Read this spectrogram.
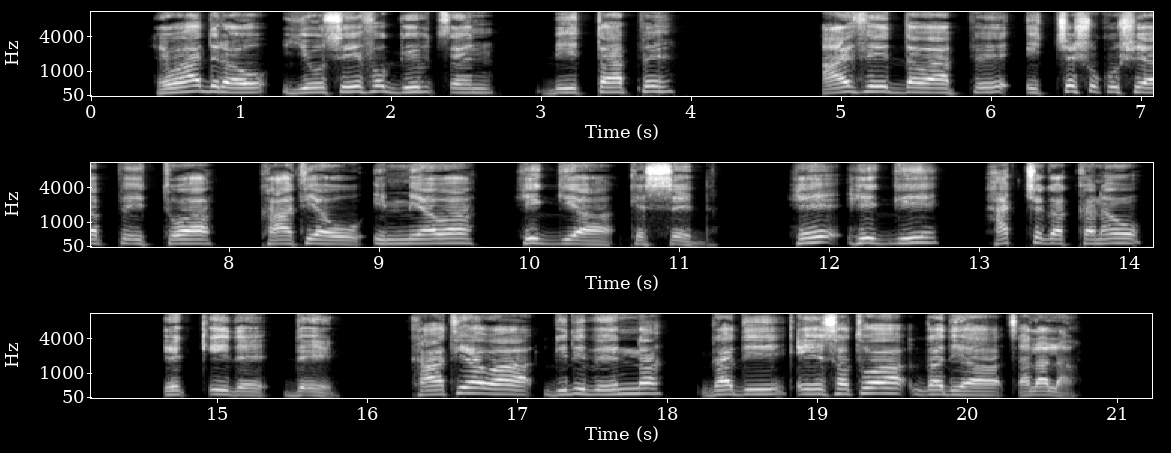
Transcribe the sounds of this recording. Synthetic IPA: hɛwaːd̪ɪɾɐwjo̞ːse̞ːfɔɡɪbt͡sʼːɛn | biːt̪ːaːpːɛ | ɐjfeːd̪ːɐwaːpːɛɪt͡ʃːɛʃʊkʊʃɪjaːpːɛɪt̪ːʊwaː | kaːt̪ɪjawoɪmːɪjaːwaː | hɪɡːɪjaːkɛsːe̞ːd̪ːɐ | hɛɦɪɡːiː | hɐt͡ʃːɛɡɐkːɐnɐw | ɛkʼːiːd̪ɛd̪ɛʔḛːn | kaːt̪ɪjaːwaːɡɪd̪ɪbeːnːɐ | ɡɐd̪iːkʼe̞ːsɐt̪ʊwaːɡɐd̪ɪjaːt͡sʼɐlɐlɐ̰

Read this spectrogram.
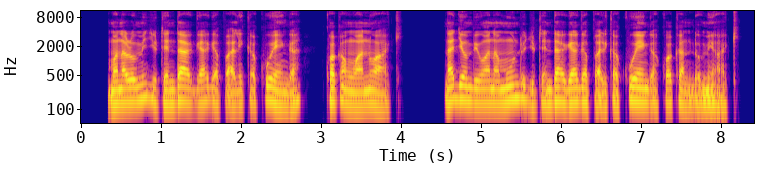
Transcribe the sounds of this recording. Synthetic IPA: mwanalɔmiɟutɛndaɡaɡapa̰likakuhɛŋɡa | kwakam̩wanuwaki̥ | naɟɔmbiwanamunduɟutɛndaɡaɡapa̰lika̰kuhɛŋɡakwakan̩dɔ̰mḭwa̰ki̥

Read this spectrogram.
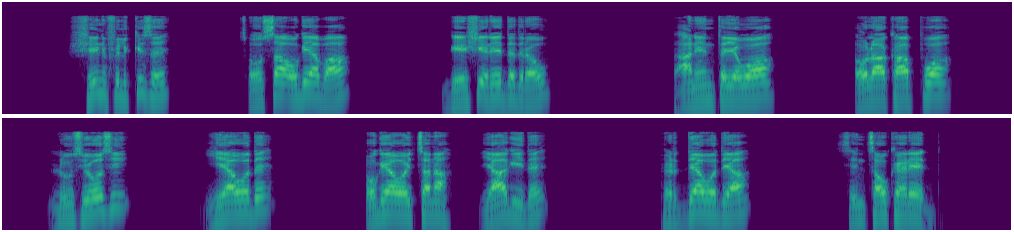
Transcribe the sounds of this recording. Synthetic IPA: ʃɪnfɪlkːɪs̬ɛ | t͡sʼo̞ːsːaːɔɡɪjaːbaː | ɡe̞ːʃːɪɛɾe̞ːd̪ːɐd̪ɪɾɐw | t̪a̰ːnɪɪnt̪ːɛjɛwʊwaː | ɔlaːkaːpːʊwaː | luːs̬ɪjo̞ːs̬ɪ | jɪjaːwɔd̪ɛ | ɔɡɪjaːɔjt͡sːɐnɐ | jaːɡiːd̪ɛ | pɪɾd̪ːɪjaːwɔd̪ɪjaː | sɪnt͡sːɐwkeːɾe̞ːd̪ːɐ̥

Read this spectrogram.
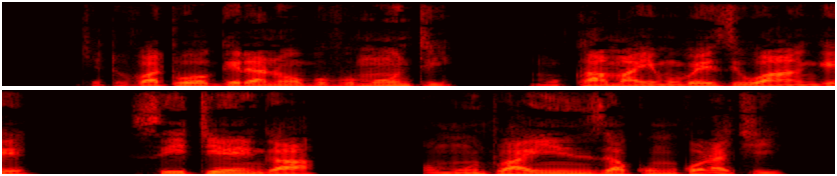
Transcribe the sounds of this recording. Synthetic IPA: cetuvatwo̞ːɡe̞ɾano̞ːβuvumuːnti | mukamaje̞muβe̞ːziwaːŋɡe̞ | sitje̞ŋɡa | omuːntuajiːnzakuŋko̞laci

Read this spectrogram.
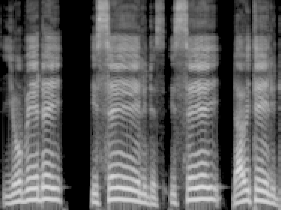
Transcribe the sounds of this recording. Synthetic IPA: joːbe̞ːd̪ɛj | ɪsːɛjejeːlɪd̪ɛsɪsːɛjɛjd̪ɐwɪt̪ɛjeːlɪd̪ɛ

